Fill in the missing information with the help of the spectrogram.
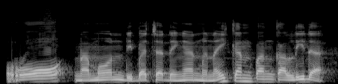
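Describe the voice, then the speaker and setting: A man teaching Quran recitation rules step by step, slowly repeating each syllable for drill. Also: a little mellow, dull audio. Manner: chants the Arabic verses in a higher, fuller voice. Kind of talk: slow step-by-step tajwid lesson.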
